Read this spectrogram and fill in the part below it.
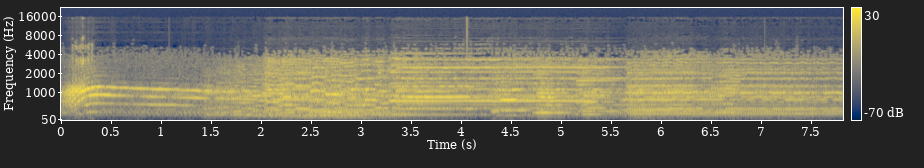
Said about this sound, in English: Come on, Wayman, hit that siren.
